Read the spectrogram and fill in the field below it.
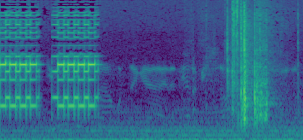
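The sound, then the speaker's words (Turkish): A telephone rings in two quick electronic bursts, then falls silent, followed by a brief clatter like a handset being lifted, over a low background rumble. “Ta ki kaybolmadan önceki gece çalan telefon tekrar çalana kadar.”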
